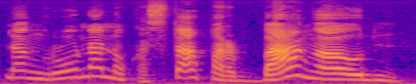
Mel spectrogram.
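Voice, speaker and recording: An actress playing an admonishing village councillor with a Filipino Ilocano accent in an audio drama. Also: female voice, high voice, very animated, moderate pace, bright, forceful tone, heavily acted. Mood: scolding.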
